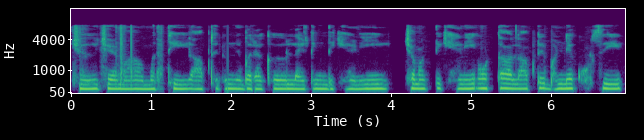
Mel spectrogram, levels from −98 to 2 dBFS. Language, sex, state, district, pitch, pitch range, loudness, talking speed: Garhwali, female, Uttarakhand, Tehri Garhwal, 195 Hz, 190-200 Hz, -25 LUFS, 140 wpm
